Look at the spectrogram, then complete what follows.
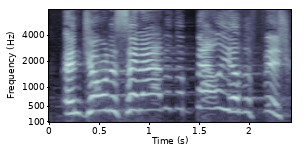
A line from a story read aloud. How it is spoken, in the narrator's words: cried I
